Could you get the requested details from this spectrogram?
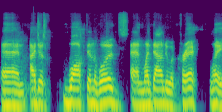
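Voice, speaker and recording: A man with an American accent speaks fairly slowly in a somewhat breathy, fairly high, flat monotone, keeping his loudness very even. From Pennsylvania, small town near Allentown. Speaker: skateboarder. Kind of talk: casual chat.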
